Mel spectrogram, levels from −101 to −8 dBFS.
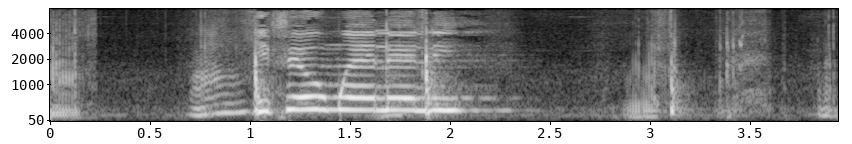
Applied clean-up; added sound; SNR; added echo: none; Domestic sounds, home sounds; 8 dB; none.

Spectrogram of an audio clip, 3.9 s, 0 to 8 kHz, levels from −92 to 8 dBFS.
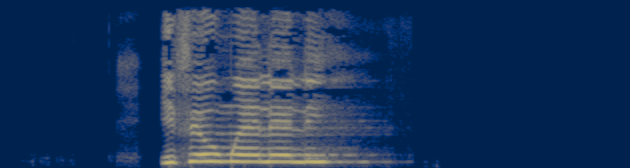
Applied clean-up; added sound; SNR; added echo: none; none; none; none.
